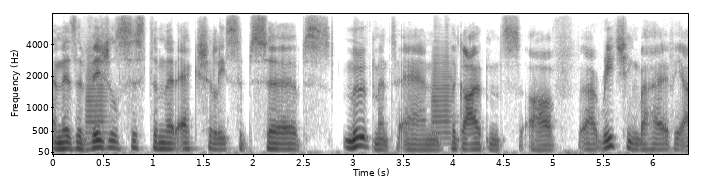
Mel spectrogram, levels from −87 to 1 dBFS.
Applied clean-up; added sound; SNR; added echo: none; Brass instrument; 12 dB; none.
